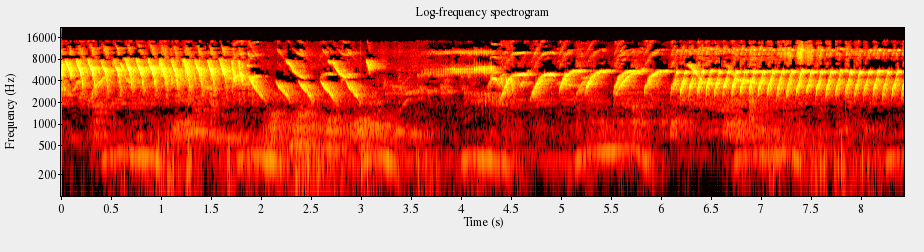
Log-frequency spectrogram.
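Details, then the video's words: A pet canary, tagged as a Belgian/"do reino" canary, sings a bright, rapid song of high trills and falling whistled notes in varied phrases, over soft cooing from doves in the background. "meu canário cantando!"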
